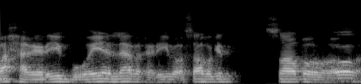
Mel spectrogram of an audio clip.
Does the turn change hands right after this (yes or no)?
no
